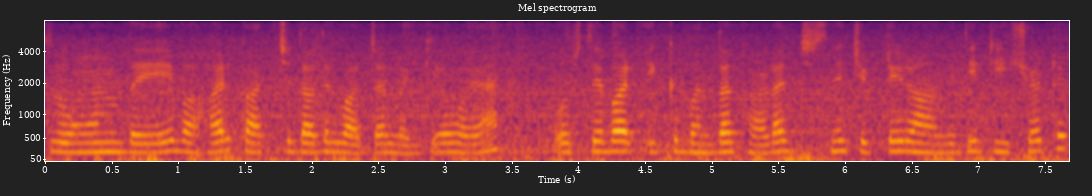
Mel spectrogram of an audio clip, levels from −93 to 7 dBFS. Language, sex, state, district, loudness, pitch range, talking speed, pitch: Punjabi, male, Punjab, Pathankot, -18 LUFS, 195-215 Hz, 150 wpm, 205 Hz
